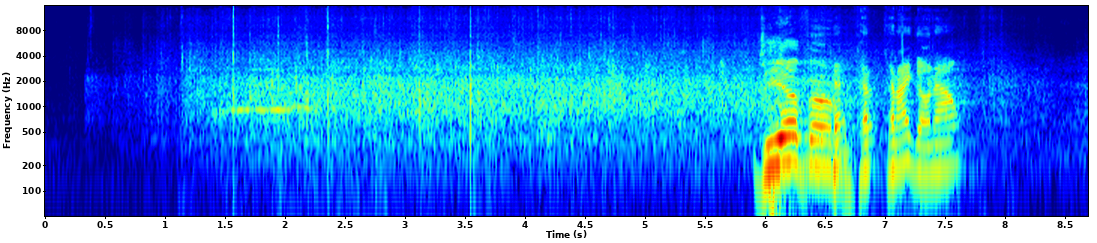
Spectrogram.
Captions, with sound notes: (audience applauding) (audience cheering) - Do you have- - Can I go now?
